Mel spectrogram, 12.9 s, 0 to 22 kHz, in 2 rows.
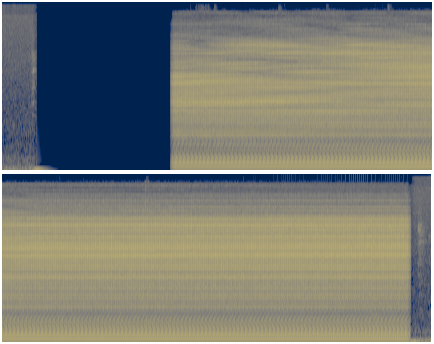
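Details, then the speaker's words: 1962 National/Valco tube guitar amplifier, about 15 watts, before restoration: loud steady low hum with a buzzy edge, unchanging throughout; mains hum from failing filter capacitors and heater wiring. "yeah that sounds really nasty right so it looks like we have to chase some noise"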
